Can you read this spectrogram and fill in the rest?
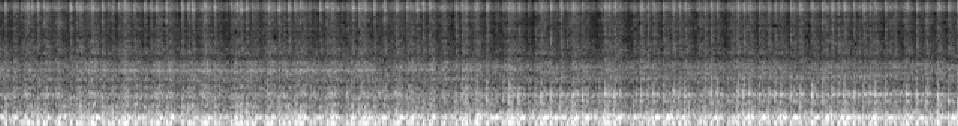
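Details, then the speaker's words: Austin's car at idle with two cylinders not firing, found by infrared temperature check: lumpy loping idle with missing pulses yet runs fairly well; two-cylinder misfire. "For two cylinders not firing, that thing runs pretty good."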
